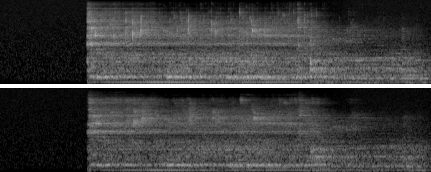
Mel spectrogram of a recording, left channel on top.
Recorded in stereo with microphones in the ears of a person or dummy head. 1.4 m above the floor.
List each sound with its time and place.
0.9 s a running tap: 50° left (ahead or behind), 0.9 m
